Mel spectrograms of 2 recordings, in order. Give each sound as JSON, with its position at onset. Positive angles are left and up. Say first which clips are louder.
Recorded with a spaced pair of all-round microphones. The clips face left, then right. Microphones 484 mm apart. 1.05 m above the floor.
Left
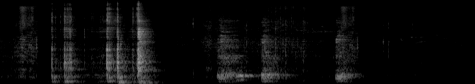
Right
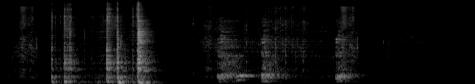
{"t": 0.5, "sound": "chopping", "louder": "right 1 dB", "side_deg": -50, "distance_m": 1.4}
{"t": 2.2, "sound": "a cough", "louder": "even", "side_deg": -10, "distance_m": 4.0}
